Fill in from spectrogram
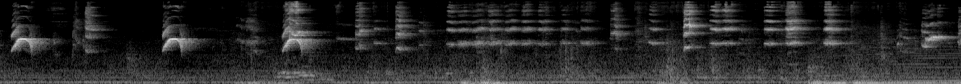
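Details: Lovebirds calling: short sharp high chirps with rising then flat shrill notes, spaced a second or more apart at first, then a denser run of buzzy, grating chatter; faint low hum beneath.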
